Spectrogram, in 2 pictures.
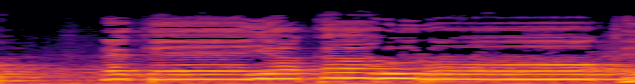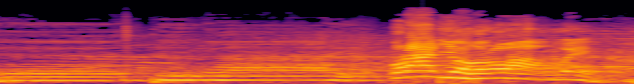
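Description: A man's voice through a microphone chanting long, held notes that step from one pitch to the next. Near the end comes a louder cry with a rapidly wavering pitch.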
